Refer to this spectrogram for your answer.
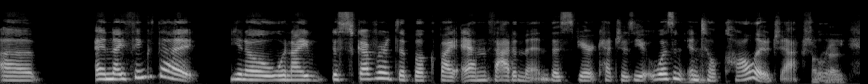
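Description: Her pitch is fairly high, with ordinary variation. The woman speaks at a moderate pace. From Fresno, California, US. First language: Hmong. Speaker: poet and author. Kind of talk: casual interview conversation.

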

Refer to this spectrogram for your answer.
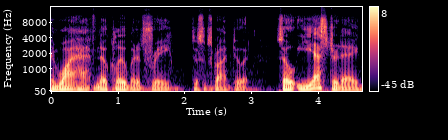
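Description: The speech comes at a fairly slow pace in an unremarkable speaking voice. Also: man, very clean recording, silent background. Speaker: podcast host. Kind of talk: casual chat. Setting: outdoors. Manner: rambling, chatty.

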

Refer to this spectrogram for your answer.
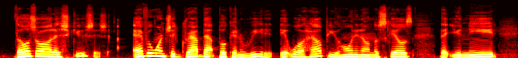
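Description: A man speaks in a Jamaican accent at a fairly high pitch. His tone is dark and mellow, with ordinary pitch variation. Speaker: credit specialist. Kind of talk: casual interview.

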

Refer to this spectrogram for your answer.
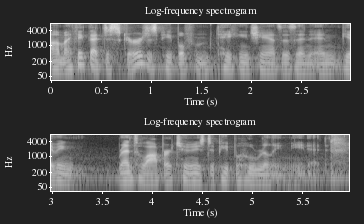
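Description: In a very clean recording with a silent background, a man speaks at a very fast pace with a Pacific Northwest accent. His voice is fairly low with ordinary pitch variation. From Tacoma, Washington, US Pacific Northwest. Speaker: city councilmember, former high school teacher. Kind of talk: interview.

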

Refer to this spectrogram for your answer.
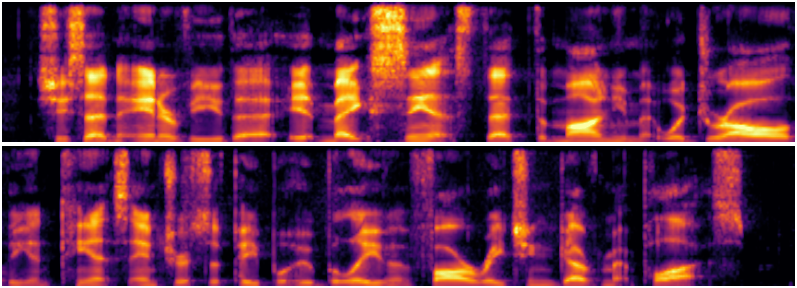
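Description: Speaking with a Southern US accent, a man with a very deep, low pitch keeps his intonation fairly even and moves at a fairly quick pace with hardly any pauses. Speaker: podcast host. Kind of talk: casual chat.

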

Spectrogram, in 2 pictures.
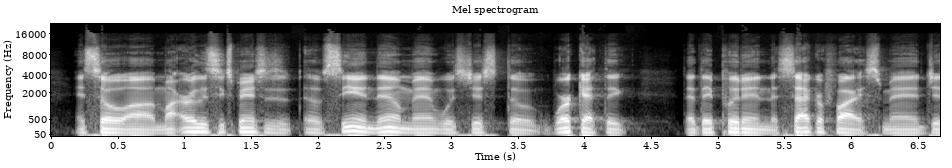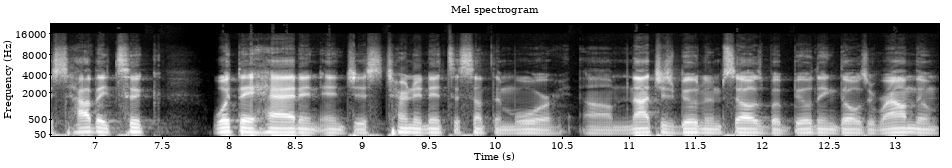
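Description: On a very clean recording with a silent background, a man with an American accent speaks at a very deep, low pitch in a bright, sharp tone, at a moderate pace with fairly even intonation. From Georgia, US (metro Atlanta). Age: 30s. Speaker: former pro football player, motivational speaker. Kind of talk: interview.

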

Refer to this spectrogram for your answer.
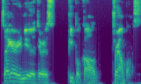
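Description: Speech with an American accent moves at a fairly quick pace on a very clean recording with a silent background. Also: man. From New Jersey. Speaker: professional mountain bike rider. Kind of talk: interview conversation.

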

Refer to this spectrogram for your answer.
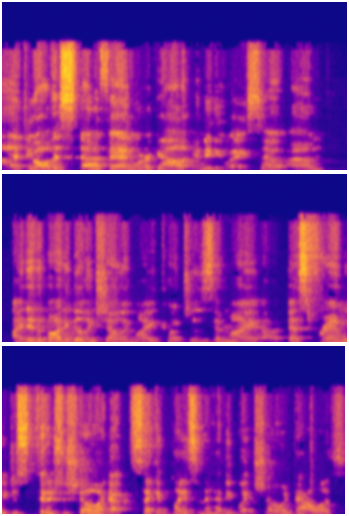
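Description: Speaking with a Southern US accent, a woman keeps a fairly quick pace. Her fairly high voice shows ordinary pitch variation. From US South, Arkansas. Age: 50s. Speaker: former TV gladiator and boxing coach. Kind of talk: casual chat.

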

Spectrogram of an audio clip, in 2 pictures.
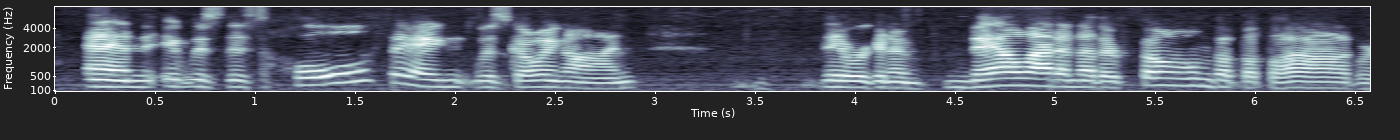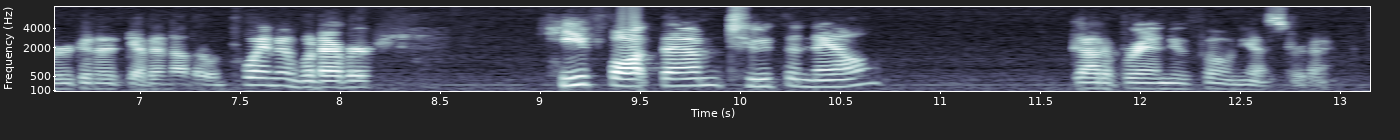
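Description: Lively intonation marks a woman's speech, delivered at a moderate pace. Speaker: traffic reporter. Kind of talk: casual chat.

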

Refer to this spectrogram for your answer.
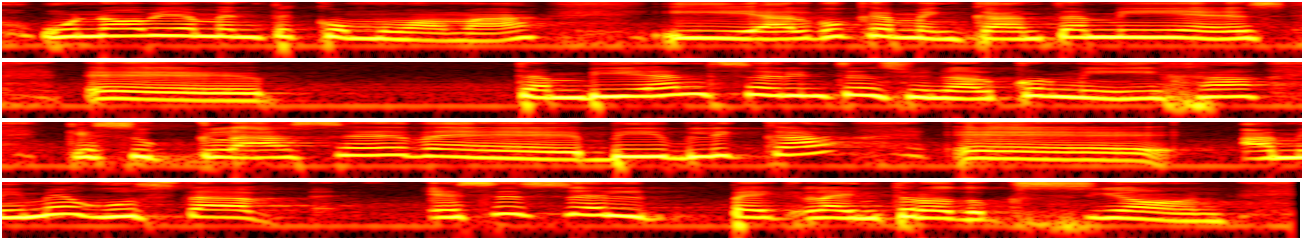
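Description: Fairly slow delivery with long, frequent pauses, very even loudness and ordinary pitch variation. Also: woman, high pitch for a woman. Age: young. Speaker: church member, mother. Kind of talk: panel talk.

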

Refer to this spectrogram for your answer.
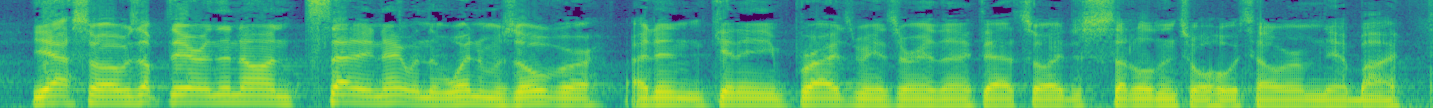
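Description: Someone talks with a Boston accent. The pace is very fast. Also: man. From Revere, Massachusetts. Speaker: radio host. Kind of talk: casual chat. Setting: studio.

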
